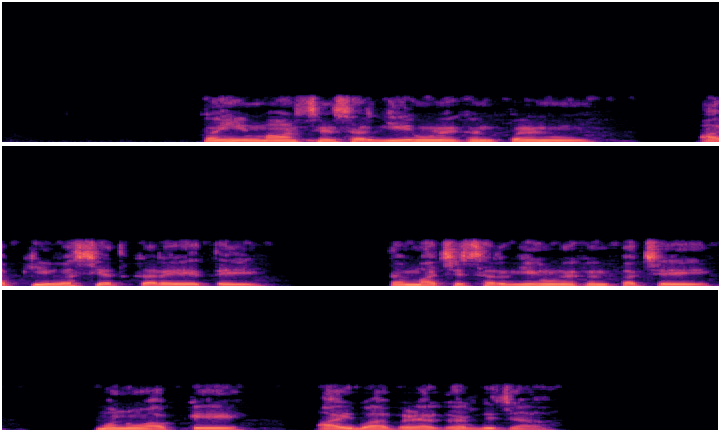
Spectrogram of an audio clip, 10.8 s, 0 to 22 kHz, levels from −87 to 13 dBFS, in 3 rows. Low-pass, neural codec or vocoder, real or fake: 7.2 kHz; codec, 16 kHz, 16 kbps, FunCodec, trained on LibriTTS, 50 frames a second; fake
